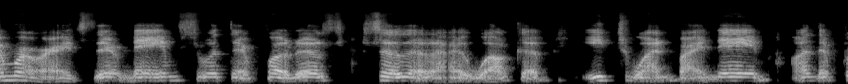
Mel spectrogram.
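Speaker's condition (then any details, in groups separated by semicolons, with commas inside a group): Primary lateral sclerosis; voice affected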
